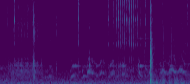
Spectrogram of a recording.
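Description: Near quiet with a few faint isolated clicks, the sharpest near the end, from a spinning reel and rod being worked while a hooked bass is played.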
